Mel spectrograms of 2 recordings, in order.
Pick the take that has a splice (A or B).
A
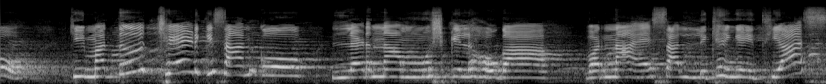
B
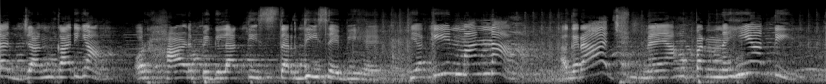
B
